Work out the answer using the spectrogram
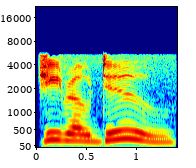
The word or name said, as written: Giraudoux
